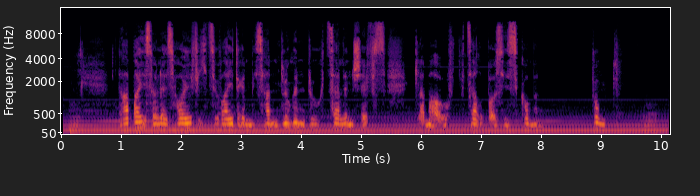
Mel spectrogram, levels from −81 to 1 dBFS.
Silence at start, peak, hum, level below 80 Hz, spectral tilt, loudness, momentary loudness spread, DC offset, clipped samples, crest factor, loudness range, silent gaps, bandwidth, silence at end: 0.05 s; -12 dBFS; 60 Hz at -45 dBFS; -48 dBFS; -4 dB/octave; -31 LUFS; 15 LU; under 0.1%; under 0.1%; 20 dB; 5 LU; none; 11.5 kHz; 0 s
